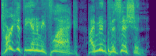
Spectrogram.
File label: Target Flag, Male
